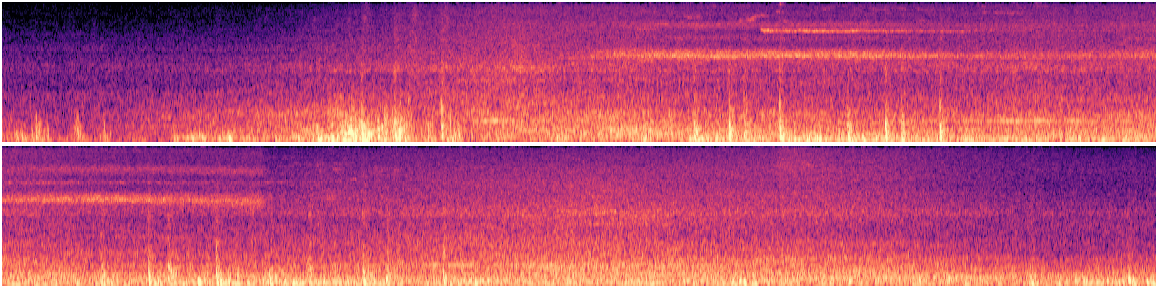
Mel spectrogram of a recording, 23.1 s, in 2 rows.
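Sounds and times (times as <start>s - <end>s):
train wheels squealing: 4.7s - 16.2s.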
